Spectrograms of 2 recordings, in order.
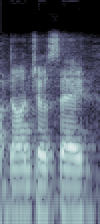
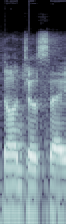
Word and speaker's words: Don Juan: we're talking about how Don Joe say and I'm assuming that's how he would have pronounced that Don Joe say and Don Dona Julia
